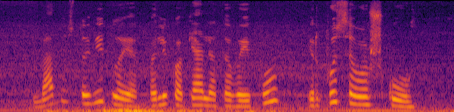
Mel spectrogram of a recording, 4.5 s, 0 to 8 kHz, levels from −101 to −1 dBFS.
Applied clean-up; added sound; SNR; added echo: none; Car passing by; 6 dB; none.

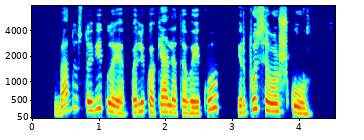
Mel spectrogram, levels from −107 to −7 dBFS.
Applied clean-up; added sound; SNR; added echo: none; none; none; none.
